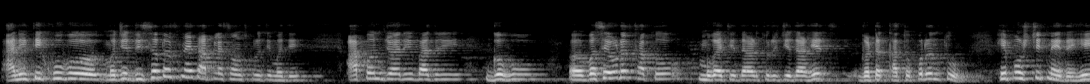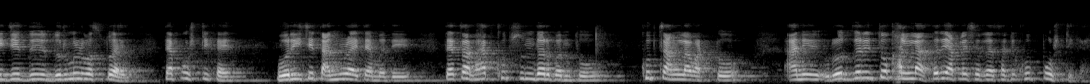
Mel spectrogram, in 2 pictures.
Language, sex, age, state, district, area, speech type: Marathi, female, 60+, Maharashtra, Akola, rural, spontaneous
